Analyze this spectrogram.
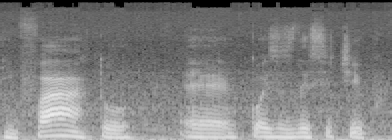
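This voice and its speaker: Audible room echo is present. A man talks through it. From Brazil, São Paulo. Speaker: pastor. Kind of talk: sermon. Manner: halting.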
